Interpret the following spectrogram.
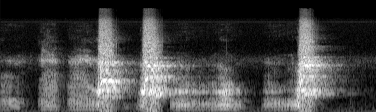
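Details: Singing along to the scales, Bruno the dog mixes harmonic, moaning howl notes with three loud explosive barks roughly a second or two apart.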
